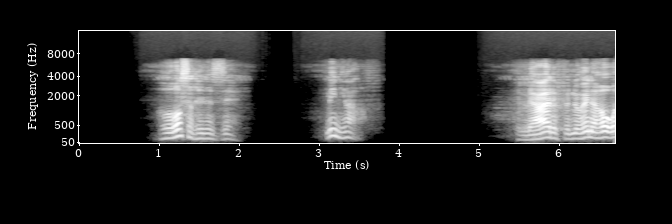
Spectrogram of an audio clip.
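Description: A man speaks tensely in short bursts, close by.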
